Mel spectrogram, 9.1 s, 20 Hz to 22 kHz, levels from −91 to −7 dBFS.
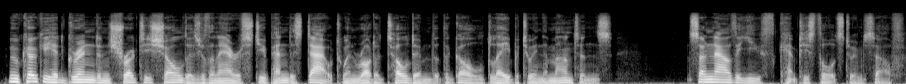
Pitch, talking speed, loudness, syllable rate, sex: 95 Hz, 225 wpm, -20 LUFS, 5.5 syllables/s, male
